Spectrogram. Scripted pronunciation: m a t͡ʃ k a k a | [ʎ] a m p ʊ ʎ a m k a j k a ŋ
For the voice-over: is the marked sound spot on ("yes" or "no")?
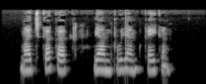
yes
